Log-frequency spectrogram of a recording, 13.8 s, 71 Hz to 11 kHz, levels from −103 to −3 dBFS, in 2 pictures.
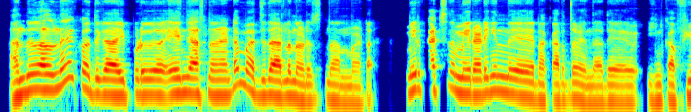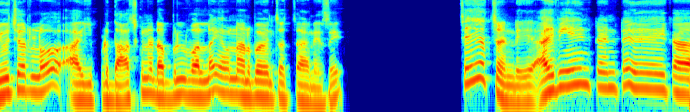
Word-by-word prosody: అందువలనే 195 - +4 0.2
కొద్దిగా 160 -6 +2
ఇప్పుడు 155 +1 -2 0.3
ఏం 165 - +3
చేస్తున్నానంటే 160 +3 +2
మధ్య 150 -5 -1
దారిలో 145 0 +5
నడుస్తున్నానన్నమాట. 120 -3 -5 0.4
మీరు 200 +2 0
ఖచ్చితంగా 190 +2 -1
మీరు 165 -1 +3
అడిగింది 170 0 -1 0.3
నాకు 125 - -6
అర్థమైంది. 125 -3 -4
అదే 120 +1 -3 0.4
ఇంకా 125 0 -3
ఫ్యూచర్‌లో 175 +4 0 0.3
ఆహ్ 125 0 +2
ఇప్పుడు 130 +1 -7
దాచుకున్న 135 +7 -1
డబ్బుల 145 +3 -1
వల్ల 145 +3 +1
ఏమన్నా 160 -2 0
అనుభవించొచ్చా 135 -2 -1
అనేసి? 110 +5 -7 1.3
చేయొచ్చండి. 165 - 0 0.2
అవి 190 +7 +4
ఏంటంటే 230 -2 -3 0.4
ఇక 180 -1 -6
155 Hz, 125 wpm, -22 LUFS, 130-185 Hz, 1.3 s, దారిలో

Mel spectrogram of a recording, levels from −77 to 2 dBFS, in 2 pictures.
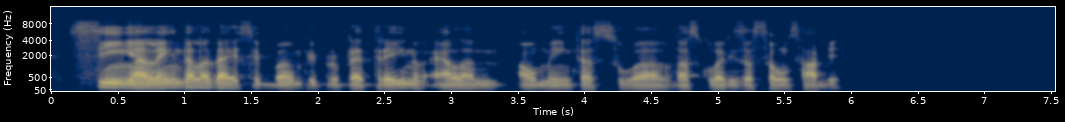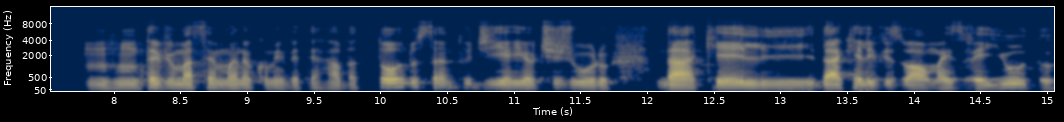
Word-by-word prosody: Sim, 130 -4 +3
além 115 +3 +6
dela 135 0 +4
dar 120 -2 +6
esse 115 - -5
bump 115 - -2
para 100 - -10
o - - -7
pré-treino, 100 +2 -1
ela 100 +1 +1
m 100 -1 -10
aumenta 95 +1 -3
a - - -4
sua 100 -1 -3
vascularização, 95 +1 -3
sabe. 85 -3 -3 1.9
Uhum. 100 0 -6
Teve 110 +1 +1
uma 110 0 +2
semana, 105 -2 -3
eu - - -8
comi 105 0 -9
beterraba 105 +1 -9
todo 135 +1 +3
santo 130 -2 -6
dia 110 -2 -2
e 105 - -2
eu 110 -1 +1
te 105 +4 -4
juro, 105 -4 -3 0.4
dá 100 0 +8
aquele 105 0 0
dá 105 - +8
aquele 105 0 -1
visual 100 0 +1
mais 100 0 -3
veiudo. 100 0 -2
105 Hz, 145 wpm, -25 LUFS, 100-110 Hz, 1.9 s, dá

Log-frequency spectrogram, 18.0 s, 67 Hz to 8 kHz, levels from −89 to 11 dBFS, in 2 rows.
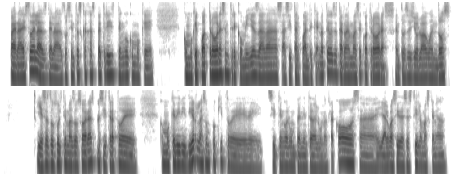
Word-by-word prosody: para 115 -1 +5
esto 115 +8 +1
de 160 - +6
las 115 -9 +4
de 110 - +1
las 95 -1 -1
200 120 +4 -4
cajas 130 -1 -4
Petris 130 +1 +1
tengo 120 -1 -1
como 115 -3 -4
que 100 +1 -4 0.6
como 110 -2 +1
que 120 - +2
4 125 +2 +5
horas, 130 +1 +6
entre 130 -3 0
comillas, 110 +3 +1
dadas 115 0 +1
así 105 +2 -3
tal 105 -2 -3
cual, 100 - +1
de - - -6
que 115 - -5
no 120 0 -1
te 145 - +1
debes 140 - +2
de 135 - -2
tardar 115 -2 +1
más 115 -1 0
de 125 - -4
4 115 -2 +1
horas. 115 +4 0
Entonces, 105 +1 -4
yo 110 -1 +1
lo 110 - +1
hago 110 0 +1
en 105 - -2
2. 115 +2 0 0.7
Y 110 - +1
esas 110 +3 +1
2 115 -1 -1
últimas 115 -1 +1
2 110 0 -2
horas, 125 +2 +4
pues 125 -2 -4
sí 110 - -3
trato 110 +2 +1
de 105 -4 +1 0.4
como 115 -2 -1
que 120 - +1
dividirlas 120 +3 +2
un 120 0 -1
poquito, 125 -3 -5
eh, 95 -1 -1
de 90 -2 -7
si 110 +1 -6
tengo 105 0 -3
algún 105 -1 -3
pendiente 100 0 -2
de - - +1
algun 95 -1 -5
otra 95 0 -8
cosa 110 -7 +1
y 105 0 -2
algo 105 +2 +1
así 105 +2 -3
de 105 - +1
ese 105 +1 -4
estilo, 110 +3 -3
más 100 -4 -5
que - - -6
nada. 100 0 -5
110 Hz, 245 wpm, -25 LUFS, 105-120 Hz, 0.7 s, de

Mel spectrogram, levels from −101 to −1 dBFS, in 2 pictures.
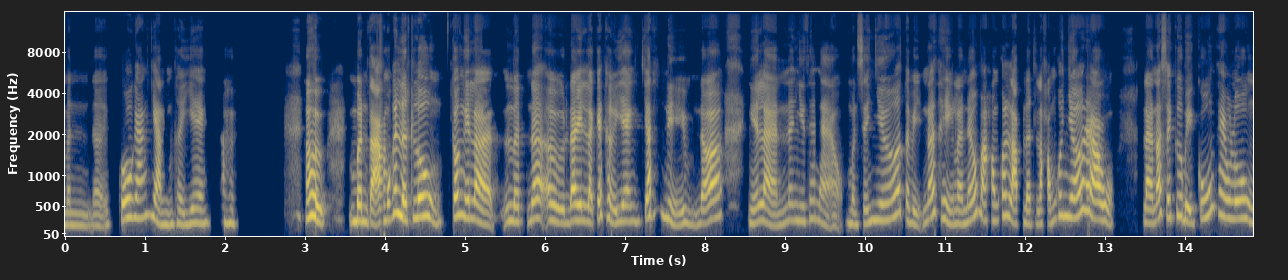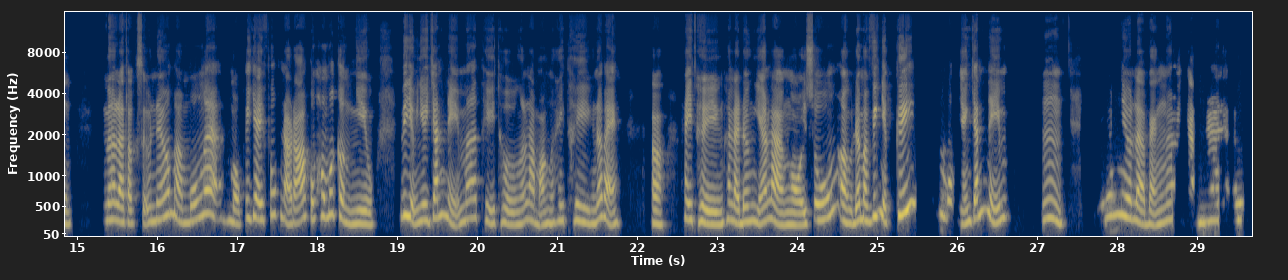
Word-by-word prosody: mình, 190 -2 -7
ờ, 180 -2 -7 0.2
cố 290 +3 +5
gắng 310 +1 0
dành 275 -8 +2
thời 205 -2 -5
gian. 225 +1 -3 1.2
Ờ, 340 +4 +10
ừ, - - +9 0.3
mình 250 -1 +4
tạo - - +8
một 275 - +3
cái 390 - +7
lịch 290 -4 +7
luôn, 315 -7 +7
có 330 - +7
nghĩa 315 -4 +3
là 375 +7 +6 0.2
lịch 250 0 -1
đó, 290 +3 +4
ừ, 255 -6 +2
đây 260 +3 +6
là 250 -2 +2
cái 290 - +2
thời 235 -8 -1
gian 255 -1 -1
chánh 315 +6 +3 0.2
niệm 205 -5 -4
đó, 285 +9 +6 0.3
nghĩa 220 0 -2
là 255 -8 +3
nó 225 +8 -7
như 260 -1 -6
thế 295 - -7
nào 260 - -5
mình 210 -3 -6
sẽ 220 +2 -5
nhớ, 275 +6 +1
tại 260 - -2
vì 200 -4 -5
nói 300 +9 +2
thiền 265 -8 -3
là 210 - 0
nếu 275 - 0
mà - - +4
hông 265 -1 -3
có 340 - +1
lập 215 -8 +4
lịch 210 -2 -2
là 215 - -2
hổng 215 +6 -2
có 345 - -1
nhớ 335 +2 +4
đâu, 280 -3 +6 0.3
là 230 -2 +3
nó - - +5
sẽ 310 - -1
cứ 335 - -1
bị 235 -3 +2
cuốn 300 +5 0
theo 315 -4 +1
luôn. 290 -7 +1 0.4
Nên 275 +1 -3
là 245 -2 0
thực 220 -1 -8
sự 220 - -11
nếu 290 +7 -4
mà 320 -9 -4
muốn 260 +8 -5
á, 380 -6 -1
một 220 -5 -5
cái 300 - -7
giây 290 -4 -2
phút 360 0 -8
nào 220 -9 -4
đó 255 +7 +1
cũng 285 -2 -7
hông 335 -1 -3
có 370 - -2
cần 275 - -4
nhiều. 210 -2 -3 0.3
Ví 345 +1 +2
dụ - - -1
như 260 +4 -4
chánh 315 +3 -2
niệm 225 - -7
á 295 +3 -5
thì 225 -4 -6
thường 210 -4 -7
á 220 - -8
là 270 -2 -5
mọi 195 -4 -5
người 220 - -6
hay 260 0 -8
thiền 235 -5 -4
đó 300 +5 -3
bạn, 205 -8 -2 0.4
ờ, 215 -2 -2 0.3
hay 280 -2 -2
thiền 210 -4 -1
hay 280 - -6
là 225 - 0
đơn 250 +3 -4
giản 240 +5 -3
là 280 -8 0
ngồi 195 0 -2
xuống, 275 - -2
ừ, 240 -4 0
để 255 - +1
mà 270 - 0
viết 335 - +2
nhật 235 - -2
ký, 370 +6 +5 0.4
một 295 -1 -4
dạng 215 +4 -4
chánh 300 +7 -1
niệm. 255 +3 -3 0.4
Ừm, 285 -3 -4 0.6
giống 345 +2 -4
như 330 -4 0
là 255 -7 -1
bạn, 205 +3 -5
a, 280 - -5 0.2
dành 225 0 -5
ra, 255 +3 -6 0.2
ừ, 270 - -4
260 Hz, 255 wpm, -23 LUFS, 220-300 Hz, 1.2 s, Ờ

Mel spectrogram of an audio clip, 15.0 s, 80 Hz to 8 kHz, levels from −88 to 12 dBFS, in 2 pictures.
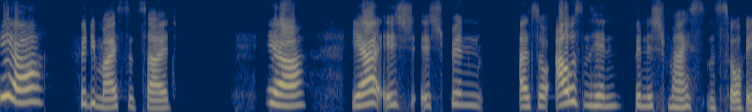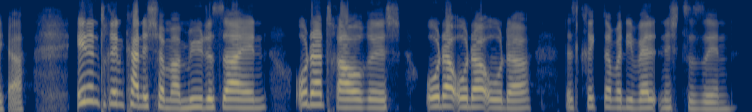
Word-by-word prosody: Ja, 360 +1 +4 0.3
für 315 -1 -8
die 325 - -3
meiste 225 +1 -2
Zeit. 205 +1 -2 0.9
Ja, 280 -4 +5 0.4
ja, 290 +5 +5
ich 290 +10 -7
ich 475 - -10
bin 280 -4 -8 0.4
also 240 +2 -1
außen 315 -5 +4
hin 260 0 -4
bin 260 -1 -5
ich 245 -1 -9
meistens 220 -2 -6
so, 195 0 -2 0.2
ja. - - -4 0.5
Innen 370 +1 +3
drin 310 -2 -2
kann 270 -5 +5
ich 240 - 0
schon 230 -3 0
mal 200 -1 0
müde 220 +2 +1
sein 215 -1 +3 0.3
oder 290 -1 +4
traurig, 215 -2 +1 0.2
oder 245 +1 +4
oder 230 -1 +3
oder. 205 0 -1 0.3
Das 210 - -10
kriegt 235 -1 -8
aber 215 -2 -3
die 210 -1 -6
Welt 205 +1 0
nicht 205 +1 -11
zu 190 - -10
sehen. 180 0 -8
230 Hz, 155 wpm, -25 LUFS, 210-275 Hz, 0.9 s, Ja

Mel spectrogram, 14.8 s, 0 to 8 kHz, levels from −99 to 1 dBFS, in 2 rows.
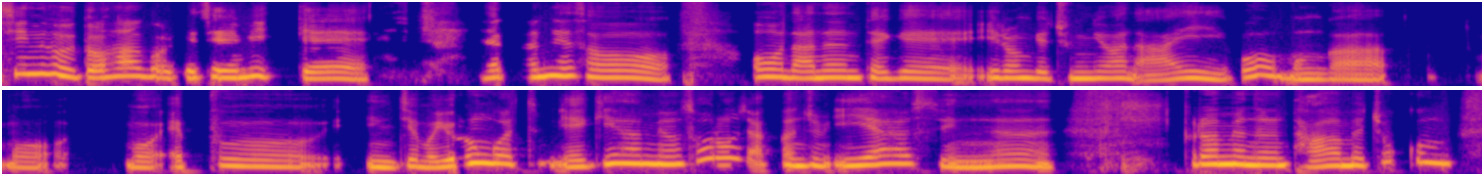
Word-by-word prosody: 시누도 300 -10 +1
하고 245 0 0
이렇게 195 +1 -1
재미있게 205 -5 0 0.6
약간 220 +3 0
해서 215 -8 0 0.4
어 230 0 +1
나는 205 +1 +1
되게 190 -2 -4
이런 205 -2 0
게 190 -2 -2
중요한 190 +1 -1
I이고 185 - -2
뭔가 165 -5 -4 0.4
뭐 160 -1 -7 0.4
뭐 165 -5 -3
F인지 190 -1 -3
뭐 165 0 0
요런 275 +9 +5
거 270 -1 +4
좀 245 +1 -13
얘기하면 255 +5 +4
서로 425 +9 -3
약간 215 -4 +1
좀 210 -1 +1
이해할 235 +4 +2
수 195 - -6
있는 180 +3 +1 0.7
그러면은 240 -3 +6
다음에 205 +4 +1
쪼끔 305 - -3
210 Hz, 270 characters per minute, -24 LUFS, 185-245 Hz, 0.7 s, 그러면은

